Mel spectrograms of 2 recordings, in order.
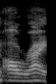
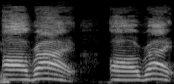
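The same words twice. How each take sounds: First: Said in the usual way. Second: Imitating the singer's fake English "all right"; mock Italian-pop "all right", a bit louder. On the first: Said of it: "They're not saying". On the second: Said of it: "They're not saying "all right".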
